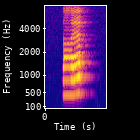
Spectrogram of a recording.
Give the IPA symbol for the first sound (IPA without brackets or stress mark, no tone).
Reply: ɣ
